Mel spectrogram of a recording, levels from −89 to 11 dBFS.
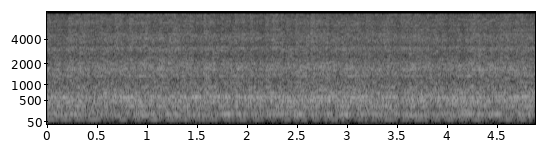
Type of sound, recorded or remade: recorded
